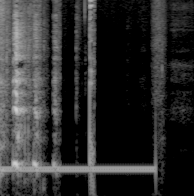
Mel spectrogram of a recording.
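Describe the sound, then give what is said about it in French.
A telephone ringback tone on a call: one steady, mid-pitched electronic tone holds for about a second and a half, then cuts off abruptly. A few faint murmurs and a click sit over it early on. “Ça sonne.”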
